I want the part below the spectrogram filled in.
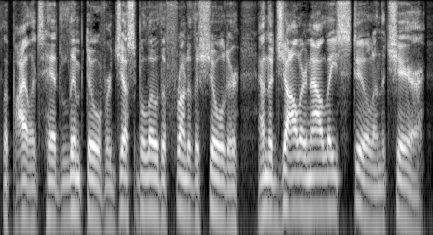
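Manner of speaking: ordinary delivery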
